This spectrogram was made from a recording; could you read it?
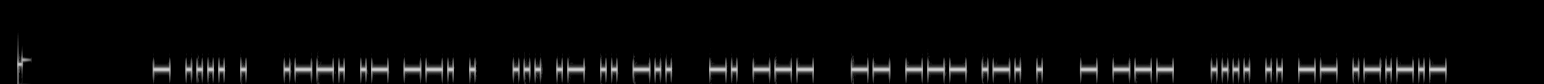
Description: Morse code, heard as a keyed tone, about 22 wpm, 700 Hz. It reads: THE PAGE SAID NO MORE TO HIM.
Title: Sentences from Top 1000 Words - Review Part 1 - 22wpm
